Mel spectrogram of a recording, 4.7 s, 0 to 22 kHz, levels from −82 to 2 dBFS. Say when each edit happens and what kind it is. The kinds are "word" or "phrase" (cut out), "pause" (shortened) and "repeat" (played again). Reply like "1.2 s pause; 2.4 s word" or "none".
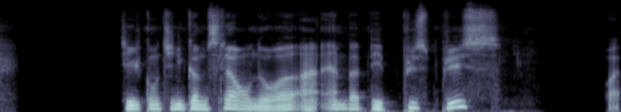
none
